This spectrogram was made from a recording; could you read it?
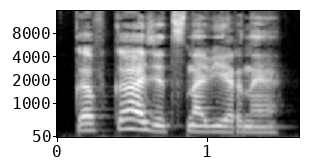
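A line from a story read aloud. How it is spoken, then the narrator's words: Short laugh. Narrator (Russian): хохотнул Иннокентий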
